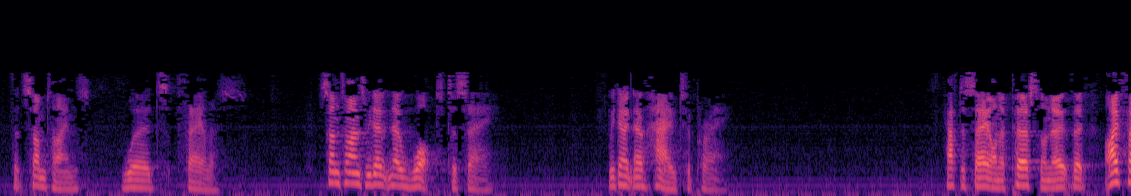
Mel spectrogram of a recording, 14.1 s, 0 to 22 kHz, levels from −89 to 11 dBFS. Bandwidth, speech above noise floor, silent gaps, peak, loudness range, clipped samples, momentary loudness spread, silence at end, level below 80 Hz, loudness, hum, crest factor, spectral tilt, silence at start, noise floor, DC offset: 5.8 kHz; 33 dB; none; -2 dBFS; 10 LU; under 0.1%; 17 LU; 0 s; -56 dBFS; -26 LUFS; none; 26 dB; -9.5 dB/octave; 0.15 s; -58 dBFS; under 0.1%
